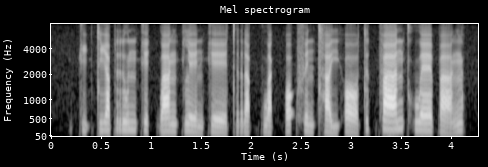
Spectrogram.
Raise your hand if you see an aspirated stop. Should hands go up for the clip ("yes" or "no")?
yes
